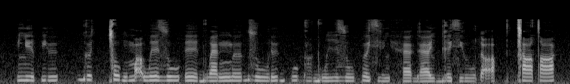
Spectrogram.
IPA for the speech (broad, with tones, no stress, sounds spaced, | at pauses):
lʲ e˧˩ p j y˧ | ɡ ø˥˨ ǀ o˥˨ ɡ m ɑ̰˥˨ w e˥˨ z uː˧ ʔ eː˧˩ ɡ w æ˧ ŋ͡m øː˧˥ ɡ z uː˨˩˦ ɾ y˥˨ ɡ p u˥˨ ɡ ɑ̤˧˩ ɡ w i˧ z u˧˥ p ø˥˨ sʲ æ̤˧˩ lʲ h æ˧˩ ɡ æː˧˩ lʲ ɡ e˥˨ sʲ uː˨˩˦ ɗ ɑ̰˥˨ | ǀ æ˧ tˤ ø˧˥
